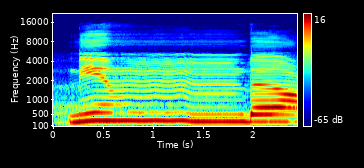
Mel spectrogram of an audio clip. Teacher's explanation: Mana iqlab itu membalikkan daripada bunyi nun sukun menjadi kepada bunyi mim. Maka yang kita baca di sini adalah mim sukun bertemu ba.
